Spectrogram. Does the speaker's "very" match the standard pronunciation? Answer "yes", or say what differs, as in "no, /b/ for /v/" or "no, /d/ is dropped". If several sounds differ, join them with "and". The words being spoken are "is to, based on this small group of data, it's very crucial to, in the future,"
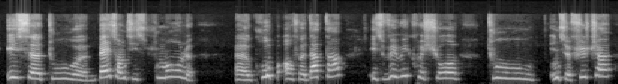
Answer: yes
